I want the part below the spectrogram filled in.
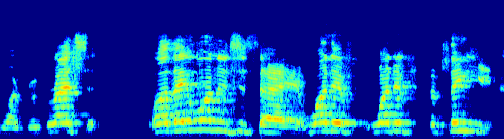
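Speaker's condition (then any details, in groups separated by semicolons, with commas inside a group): Cerebral palsy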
